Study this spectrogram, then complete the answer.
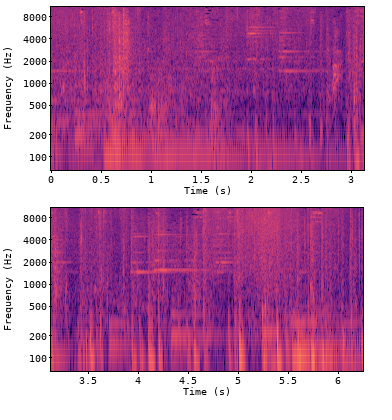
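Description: Horse hooves clip-clop in a video game ride, a steady rhythmic trot close by under game music, with a horse snorting and people talking over it.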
